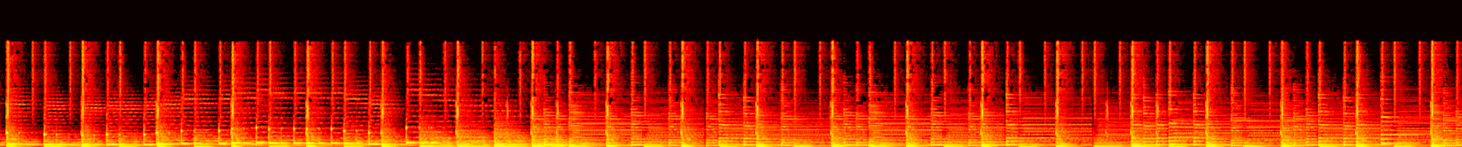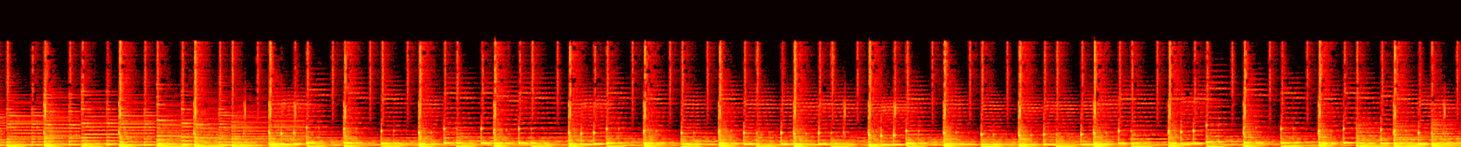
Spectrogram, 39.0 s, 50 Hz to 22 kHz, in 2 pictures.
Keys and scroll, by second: 4.0 space, 5.9 q, 18.2 space, 22.2 w, 24.2 q, 28.2 Right, 33.1 space, 34.5 q.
